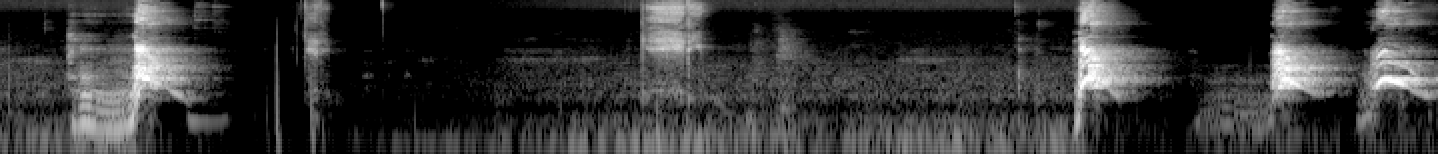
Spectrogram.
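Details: Male pet Beagle on alert at a squeaky toy, giving loud, sharp barks: one early, then three in the last three seconds roughly a second apart, with a person speaking quietly and faint rustling in between.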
